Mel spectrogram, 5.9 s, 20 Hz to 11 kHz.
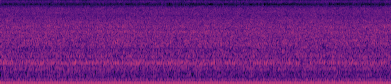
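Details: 2005 Cummins diesel build, first start after rebuild: steady, even low diesel rumble with a regular beat, no knocks or ticks; smooth healthy idle, good fuel pressure, check engine light (owner suspects MAP sensor).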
